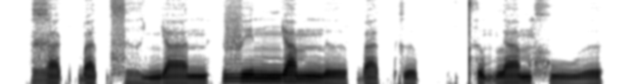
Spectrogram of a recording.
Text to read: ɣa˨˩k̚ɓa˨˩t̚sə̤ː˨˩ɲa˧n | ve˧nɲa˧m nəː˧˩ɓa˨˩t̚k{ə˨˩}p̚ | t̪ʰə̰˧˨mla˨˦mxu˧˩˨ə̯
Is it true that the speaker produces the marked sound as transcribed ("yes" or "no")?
yes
